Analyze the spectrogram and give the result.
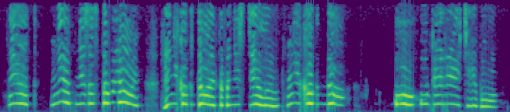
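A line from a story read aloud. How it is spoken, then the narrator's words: Terrified scream. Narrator (Russian): закричала она, бросая на него полный ужаса взгляд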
